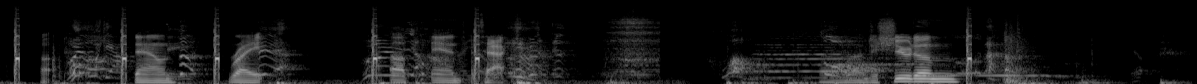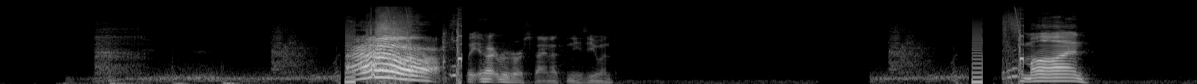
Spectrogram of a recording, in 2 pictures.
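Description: A man talks into a microphone with animation, close up.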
